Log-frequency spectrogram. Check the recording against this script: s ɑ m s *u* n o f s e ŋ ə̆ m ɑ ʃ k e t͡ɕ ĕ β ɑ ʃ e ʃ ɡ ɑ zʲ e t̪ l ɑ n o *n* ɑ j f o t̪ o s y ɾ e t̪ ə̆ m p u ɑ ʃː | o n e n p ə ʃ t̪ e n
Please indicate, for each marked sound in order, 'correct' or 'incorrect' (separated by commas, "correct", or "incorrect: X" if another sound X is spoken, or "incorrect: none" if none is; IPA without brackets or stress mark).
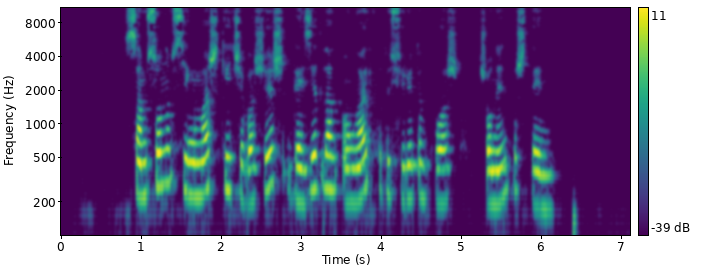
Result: incorrect: o, incorrect: ŋ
